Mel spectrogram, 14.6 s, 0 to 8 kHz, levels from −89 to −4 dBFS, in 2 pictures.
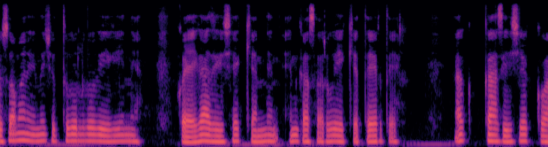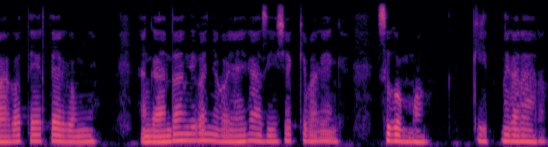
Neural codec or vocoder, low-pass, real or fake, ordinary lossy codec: none; 7.2 kHz; real; none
